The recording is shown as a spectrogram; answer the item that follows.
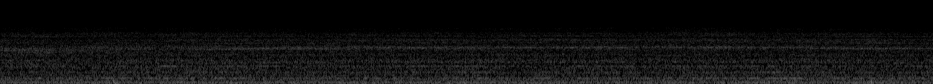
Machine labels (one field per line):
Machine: fan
